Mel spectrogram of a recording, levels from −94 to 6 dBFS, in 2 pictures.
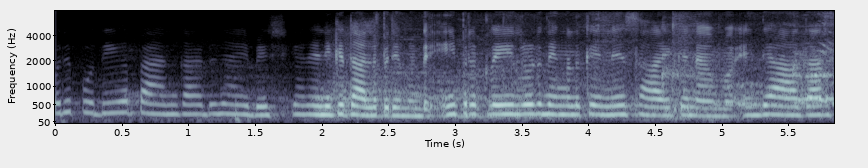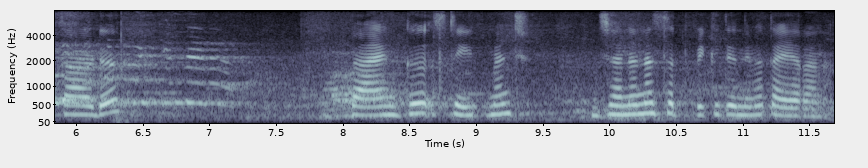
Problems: constant background noise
